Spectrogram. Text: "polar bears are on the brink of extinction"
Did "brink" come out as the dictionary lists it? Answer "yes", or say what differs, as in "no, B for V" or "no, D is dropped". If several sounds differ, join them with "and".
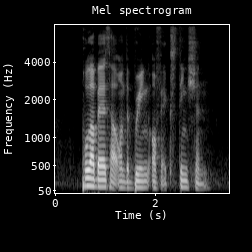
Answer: no, K is dropped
